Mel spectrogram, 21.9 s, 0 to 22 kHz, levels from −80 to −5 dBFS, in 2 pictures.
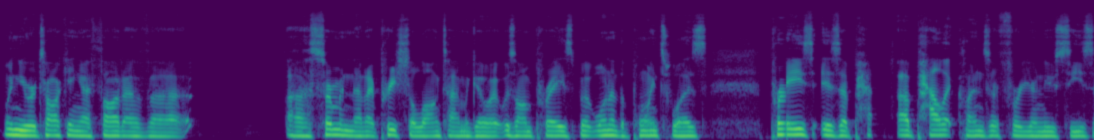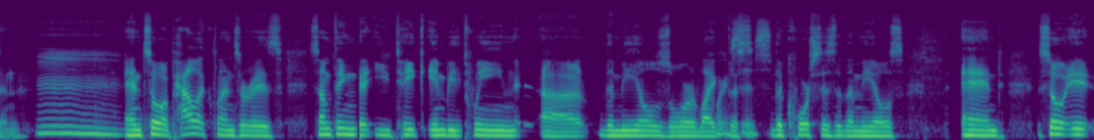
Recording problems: choppy; occasionally; at 8 s and from 14 to 16 s; 5% of the speech affected

